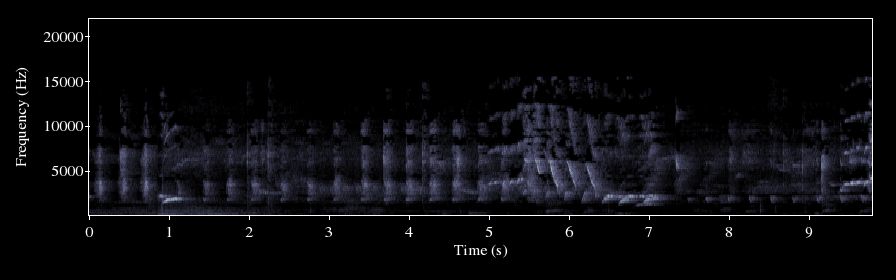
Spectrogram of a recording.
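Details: Caged white-rumped shama after moulting, singing a duel to restore its performance: fast repeated chips and trills, then descending whistled runs, with a brief thud and faint voices in the room.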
